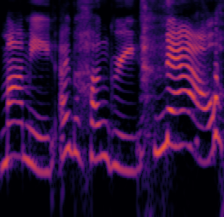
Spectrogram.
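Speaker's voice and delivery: very high, eerie, creepy talking-doll voice. Recalling a talking doll that begged to be fed; Amazing Amy doll voice. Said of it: "scariest fucking voice ever".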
